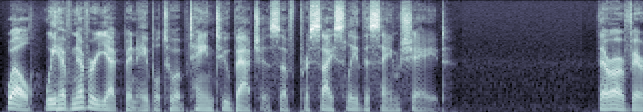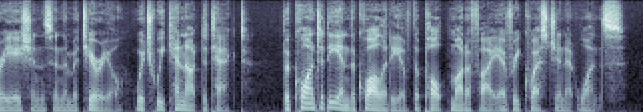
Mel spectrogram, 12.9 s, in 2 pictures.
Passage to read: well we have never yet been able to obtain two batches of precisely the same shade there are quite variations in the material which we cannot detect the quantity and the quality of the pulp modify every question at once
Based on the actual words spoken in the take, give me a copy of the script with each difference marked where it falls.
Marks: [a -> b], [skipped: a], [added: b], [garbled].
well we have never yet been able to obtain two batches of precisely the same shade there are [skipped: quite] variations in the material which we cannot detect the quantity and the quality of the pulp modify every question at once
